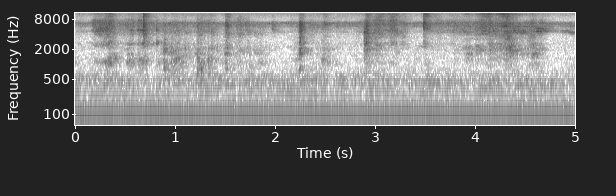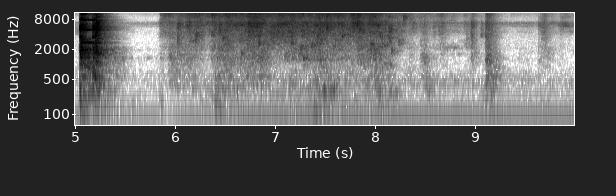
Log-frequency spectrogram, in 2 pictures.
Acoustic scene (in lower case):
kitchen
